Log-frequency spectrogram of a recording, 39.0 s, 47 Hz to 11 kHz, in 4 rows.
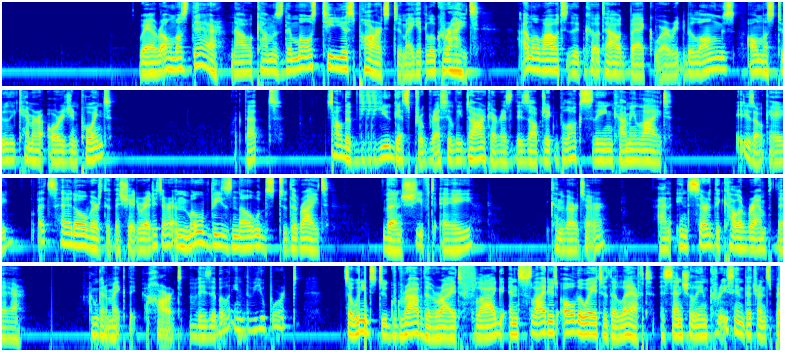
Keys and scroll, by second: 1.8 alt+shift+g, 2.5 z, 15.7 s, 19.6 g, 25.2 a.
